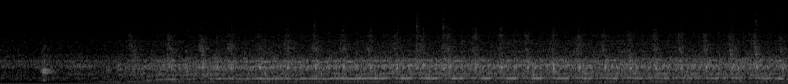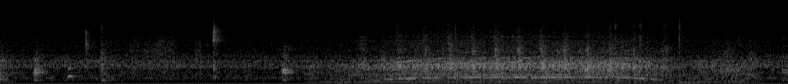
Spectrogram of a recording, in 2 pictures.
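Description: A sewing machine hums and whirs steadily as it stitches.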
